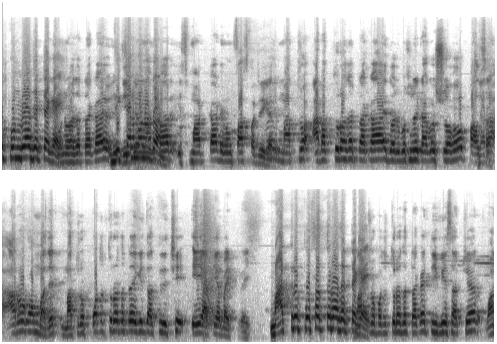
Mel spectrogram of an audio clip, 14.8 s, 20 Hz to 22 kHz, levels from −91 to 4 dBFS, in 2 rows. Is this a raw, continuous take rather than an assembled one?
no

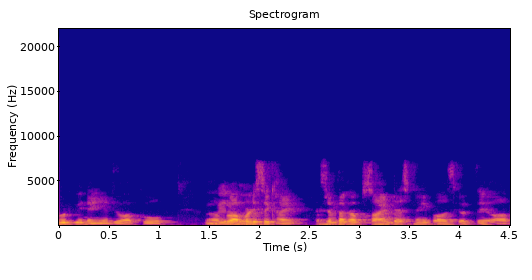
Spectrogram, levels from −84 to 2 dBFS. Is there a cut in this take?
yes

